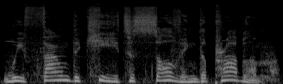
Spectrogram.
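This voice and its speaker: A gallant talking raven familiar from a video game. He speaks with formal courtesy, his voice rising and falling with lively swings. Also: medium pitch, measured pace, breathy edge. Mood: courtly.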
